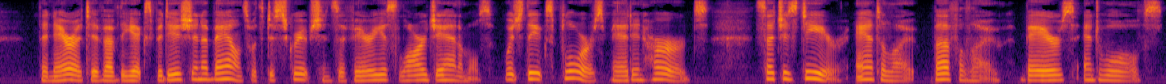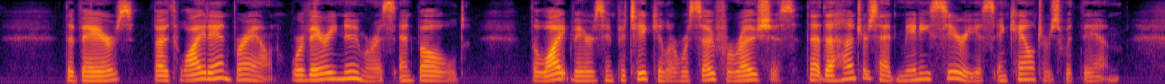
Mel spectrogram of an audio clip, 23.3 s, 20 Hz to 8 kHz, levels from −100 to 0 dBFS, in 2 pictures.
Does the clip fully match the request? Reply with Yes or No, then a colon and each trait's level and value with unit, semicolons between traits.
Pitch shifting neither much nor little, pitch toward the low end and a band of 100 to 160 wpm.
No: average, 4.0 semitones; medium, 180 Hz; average, 140 wpm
